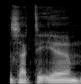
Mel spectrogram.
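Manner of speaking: ordinary delivery, nothing marked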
